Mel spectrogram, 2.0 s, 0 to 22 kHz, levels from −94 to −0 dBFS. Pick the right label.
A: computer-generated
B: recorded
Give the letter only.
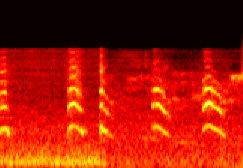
A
